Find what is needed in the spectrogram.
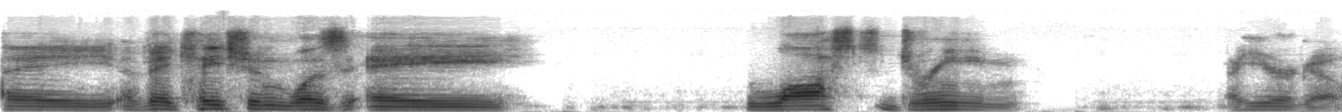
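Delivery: deeply emotional, with the first a drawn out. Speaking from the beach by their villa, the speaker is getting emotional. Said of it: "I get emotional".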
